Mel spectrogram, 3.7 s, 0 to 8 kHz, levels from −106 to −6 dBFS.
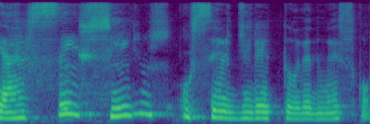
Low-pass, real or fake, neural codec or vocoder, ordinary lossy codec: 7.2 kHz; fake; codec, 44.1 kHz, 2.6 kbps, SNAC; none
